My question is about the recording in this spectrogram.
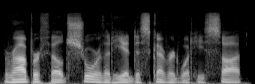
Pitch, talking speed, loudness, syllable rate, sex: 100 Hz, 260 wpm, -19 LUFS, 6.2 syllables/s, male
